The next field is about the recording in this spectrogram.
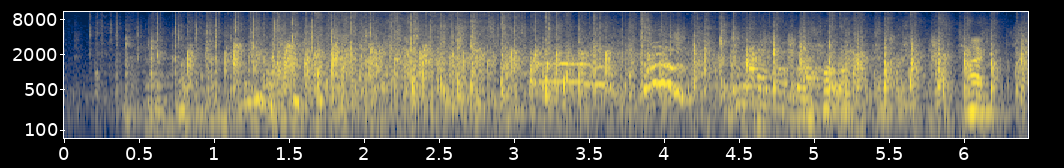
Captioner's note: captains and audience applaud and hurrah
